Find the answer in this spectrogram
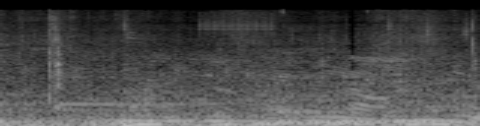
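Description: Faint background voices over a steady low rumble of outdoor noise, with one short knock about half a second in.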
